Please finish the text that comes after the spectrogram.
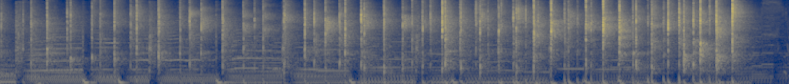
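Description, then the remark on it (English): Rapid hand clapping, a long run of sharp, crisp claps in a quick, fairly steady rhythm, with a sustained tonal hum running underneath. “Clapping for you.”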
